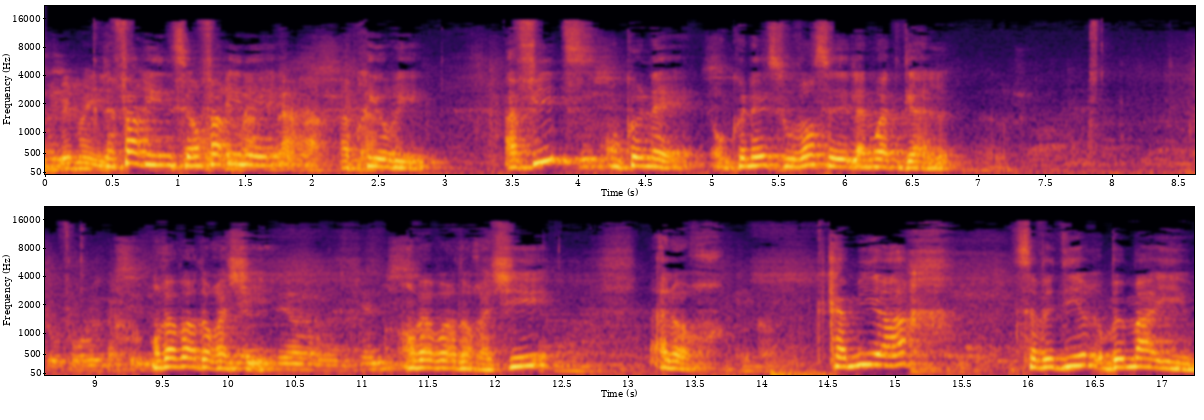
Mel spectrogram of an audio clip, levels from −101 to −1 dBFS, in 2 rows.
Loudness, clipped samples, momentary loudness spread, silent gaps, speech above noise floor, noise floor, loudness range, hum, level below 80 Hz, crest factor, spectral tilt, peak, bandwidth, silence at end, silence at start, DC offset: -17 LUFS; under 0.1%; 16 LU; none; 26 dB; -42 dBFS; 4 LU; none; -44 dBFS; 16 dB; -6.5 dB/octave; 0 dBFS; 16 kHz; 0 s; 0 s; under 0.1%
